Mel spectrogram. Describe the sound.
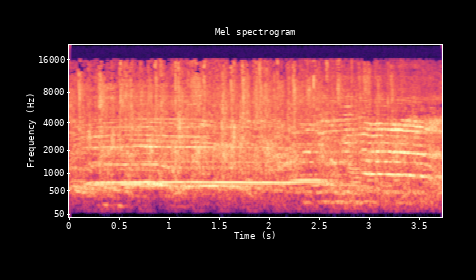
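A steady wash of crowd noise, with many voices cheering and chattering together at an even, fairly loud level, plus a sustained bright tone running through much of it.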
